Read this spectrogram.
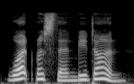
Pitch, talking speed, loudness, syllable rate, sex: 210 Hz, 225 wpm, -17 LUFS, 4.2 syllables/s, female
